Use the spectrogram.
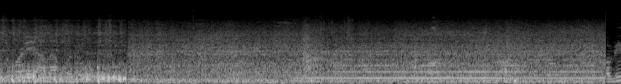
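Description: A train rumbles and clatters at Pipariya railway station, a steady loud rolling noise with a brief louder burst near the start and a sustained tonal hum later, with people audible in the background.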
